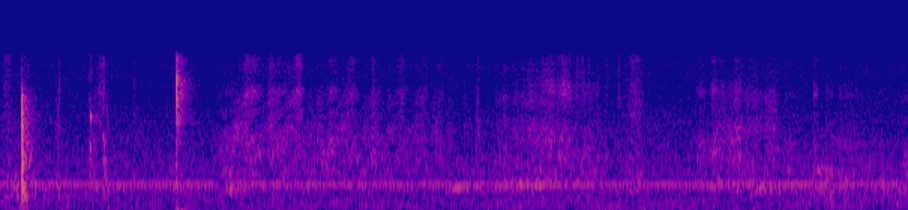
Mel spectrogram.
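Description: Felt-tip marker tip scratching and rubbing across paper as a line and a dot are drawn. Two sharp clicks come in the first second and a half.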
